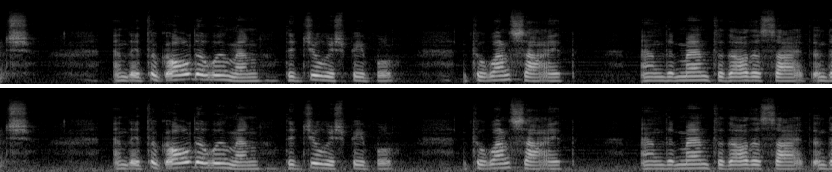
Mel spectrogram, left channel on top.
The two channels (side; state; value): right; noise; rumble, 22 dB below the sound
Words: and they took all the women, the Jewish people, to one side, and the men to the other side, and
